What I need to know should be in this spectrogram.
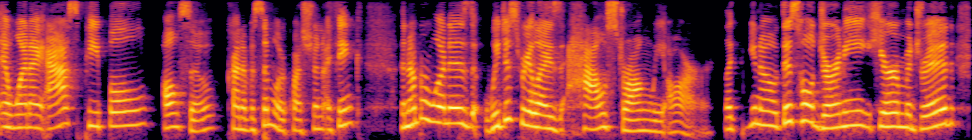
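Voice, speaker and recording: A woman in her forties from Texas, a podcast guest talking in an animated, quick, chatty way over a remote call. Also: a little high. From Texas, USA. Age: 40s. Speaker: interview guest. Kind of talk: casual interview chat.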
